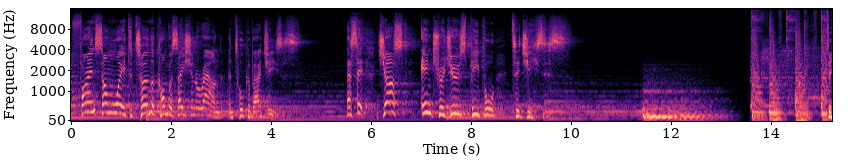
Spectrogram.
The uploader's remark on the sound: Preaching at a Church in Thailand.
